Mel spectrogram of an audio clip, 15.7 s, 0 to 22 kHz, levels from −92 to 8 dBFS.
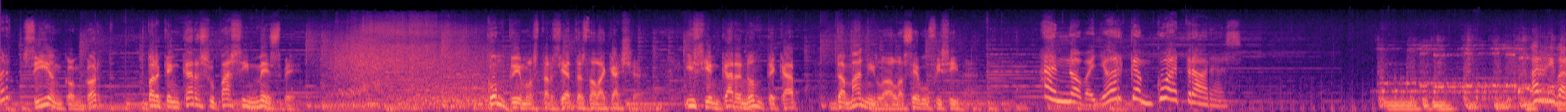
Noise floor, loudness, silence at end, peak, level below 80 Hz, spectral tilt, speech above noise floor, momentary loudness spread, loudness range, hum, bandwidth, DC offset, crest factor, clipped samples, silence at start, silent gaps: -46 dBFS; -20 LUFS; 0 s; -2 dBFS; -42 dBFS; -5 dB/octave; 27 dB; 11 LU; 3 LU; none; 15 kHz; under 0.1%; 18 dB; under 0.1%; 0 s; none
